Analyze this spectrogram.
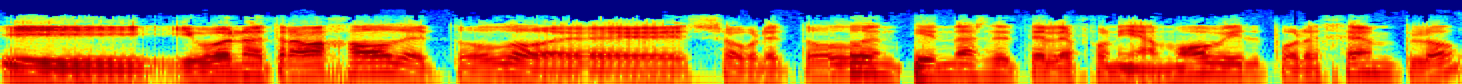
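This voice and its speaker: A man with an ordinary speaking voice talks at a moderate pace and medium pitch, with ordinary pitch variation and hardly any pauses. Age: 30s. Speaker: podcast host and vanlife author. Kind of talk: casual interview chat.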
